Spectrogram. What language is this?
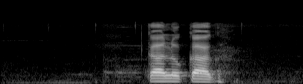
Nepali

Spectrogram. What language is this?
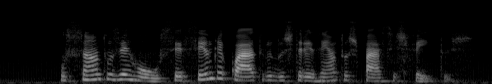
Portuguese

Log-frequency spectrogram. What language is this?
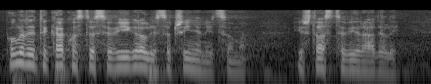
Serbian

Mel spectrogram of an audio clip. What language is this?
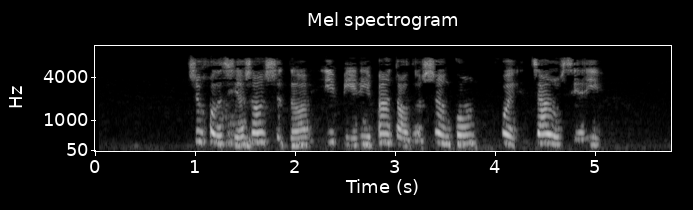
Chinese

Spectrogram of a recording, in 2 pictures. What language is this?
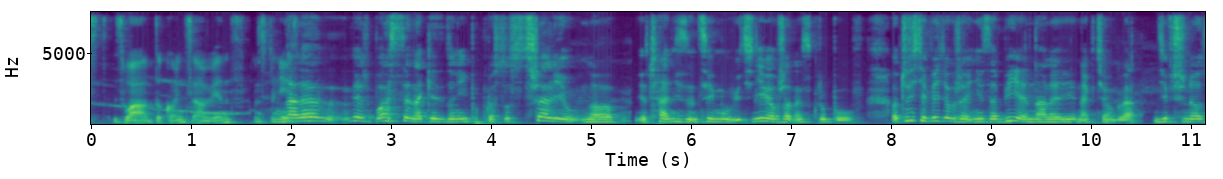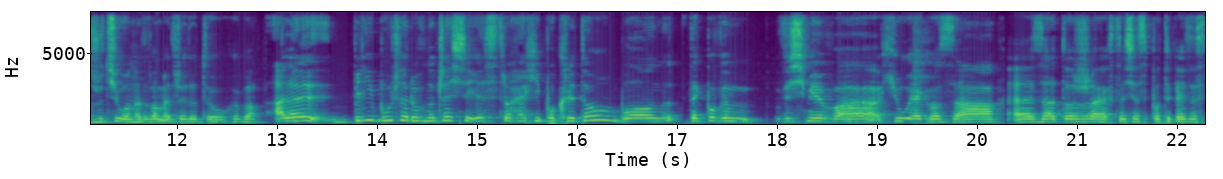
Polish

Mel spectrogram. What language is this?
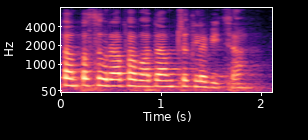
Polish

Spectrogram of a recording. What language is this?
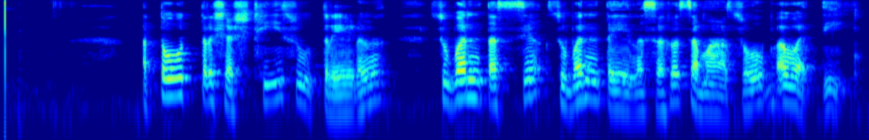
Sanskrit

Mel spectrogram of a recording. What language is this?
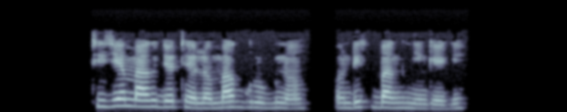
Luo (Kenya and Tanzania)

